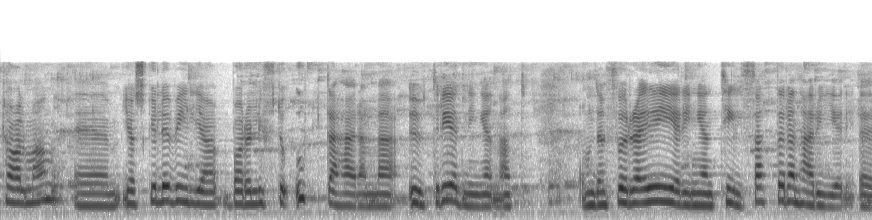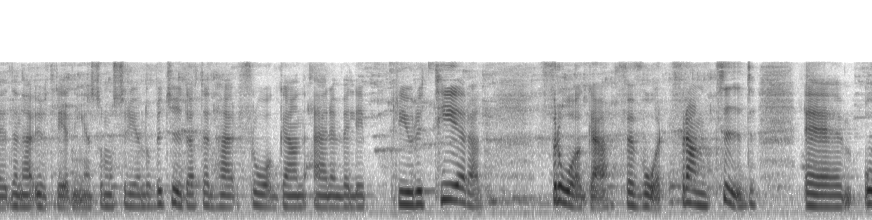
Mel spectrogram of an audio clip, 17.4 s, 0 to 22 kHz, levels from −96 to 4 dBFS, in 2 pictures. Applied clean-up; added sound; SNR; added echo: none; Fill (with liquid); 20 dB; reverberation time 0.3 s.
